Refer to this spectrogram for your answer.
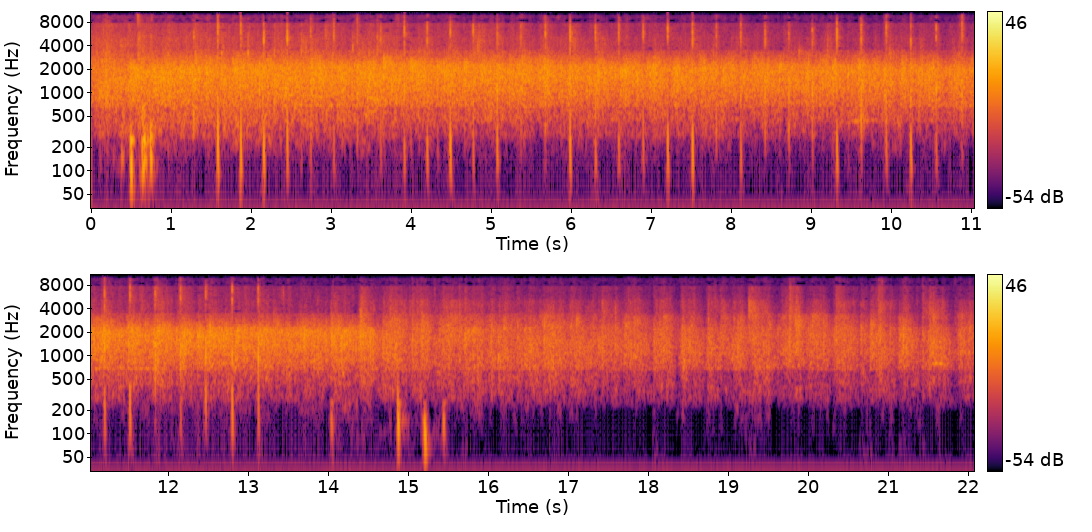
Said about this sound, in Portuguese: Vamos aplaudir, Senhor.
